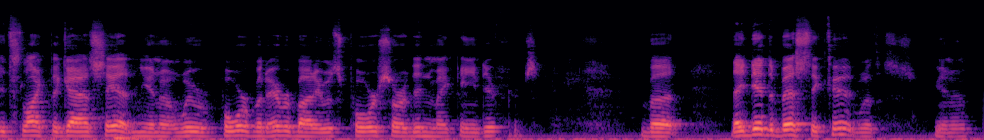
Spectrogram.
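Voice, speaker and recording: Man with a Central Texas accent, medium pitch, dark, mellow tone and fairly even intonation. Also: moderate pace. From Riesel, Texas. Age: 70s. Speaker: retired teacher, coach and school administrator. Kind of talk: oral history interview answer.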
